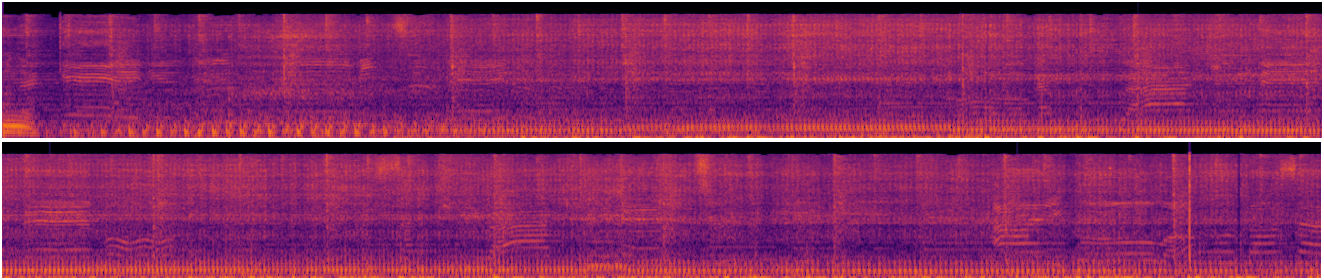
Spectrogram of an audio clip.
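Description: Honda Super Cub's small single-cylinder four-stroke engine running steadily on the road, its note dropping about five seconds in and again near ten seconds in as the speed changes.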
